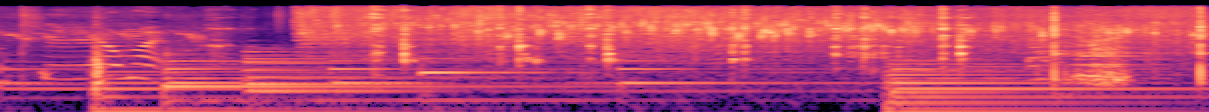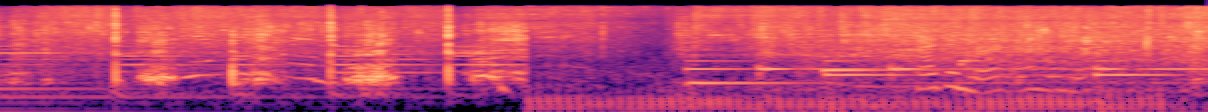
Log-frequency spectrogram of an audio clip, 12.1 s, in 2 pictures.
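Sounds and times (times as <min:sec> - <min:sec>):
garlic sizzling in hot oil: 0:01.0 - 0:12.0
spatula stirring in pan: 0:01.8 - 0:08.8.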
